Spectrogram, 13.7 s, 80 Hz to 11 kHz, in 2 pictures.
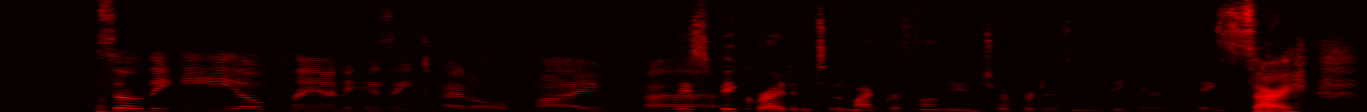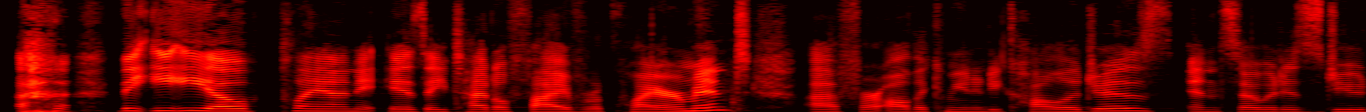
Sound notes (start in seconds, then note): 6.9 chuckle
